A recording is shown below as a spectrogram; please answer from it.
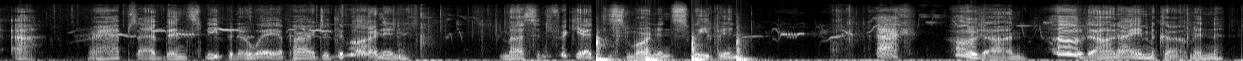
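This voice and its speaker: Old Befana, creaky and wavering. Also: female voice, mid-range voice, heavy background noise, full character voice. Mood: flustered. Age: older. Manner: mutters to herself, fussy, startled exclamations. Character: very old woman Befana, fussy and odd. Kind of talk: audio drama acting.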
